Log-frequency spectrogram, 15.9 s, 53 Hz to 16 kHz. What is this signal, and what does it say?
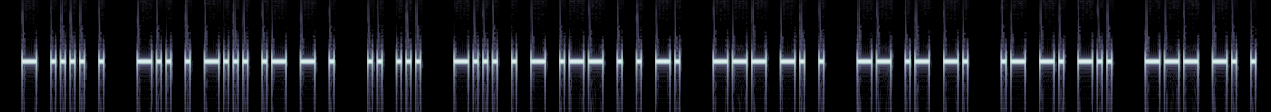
Morse code, heard as a keyed tone, about 20 wpm, 700 Hz. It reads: THE DEBATE IS BETWEEN ONE MAN AND ONE
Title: Sentences with 6-Word Phrases - Spoken Beginning - 20wpm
